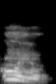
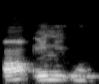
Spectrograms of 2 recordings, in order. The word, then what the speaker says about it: ONU: É o caso, por exemplo, da sigla ONU. Veja, eu não pronuncio O-N-U, eu pronuncio como palavra, ONU.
